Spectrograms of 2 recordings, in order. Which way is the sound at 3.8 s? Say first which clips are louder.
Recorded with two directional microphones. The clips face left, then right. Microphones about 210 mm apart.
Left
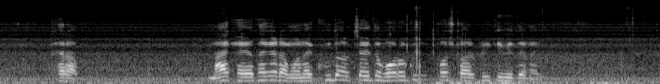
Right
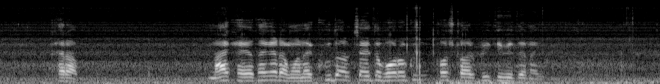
Right 2 dB; centre (ahead or behind).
